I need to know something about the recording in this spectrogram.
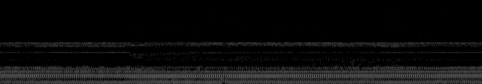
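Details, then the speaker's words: Domestic fridge compressor restarted after transport on its side and 5 minutes standing upright; quiet steady constant-pitch hum, no knocking or rattling, no oil blown out the discharge line; running normally. "still working perfectly. And once again, no oil came out the discharge line."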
